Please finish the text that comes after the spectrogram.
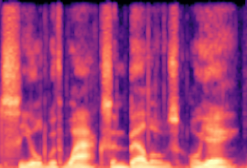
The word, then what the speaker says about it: Oyez: He clears his throat, holds up a parchment sealed with wax and bellows, "Oyez, oyez, oyez." 3 syllables that mean, simply listen up but carry the weight of royal decree.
